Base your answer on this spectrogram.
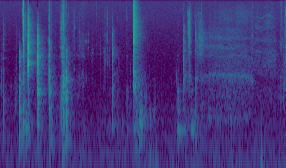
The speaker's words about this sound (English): Sip of water.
